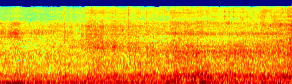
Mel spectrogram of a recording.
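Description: Small waves washing and splashing against the boulders of a rock jetty, with wind buffeting the microphone.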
